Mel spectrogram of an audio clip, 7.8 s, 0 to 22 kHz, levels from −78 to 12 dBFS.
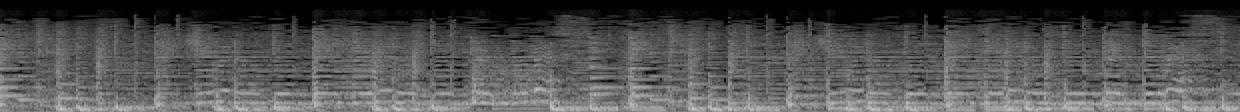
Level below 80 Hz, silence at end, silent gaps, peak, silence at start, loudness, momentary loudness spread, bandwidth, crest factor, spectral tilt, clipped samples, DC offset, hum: -30 dBFS; 0 s; none; -2 dBFS; 0 s; -18 LUFS; 3 LU; 16 kHz; 16 dB; -5.5 dB/octave; under 0.1%; 2%; none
